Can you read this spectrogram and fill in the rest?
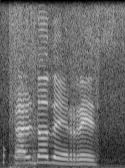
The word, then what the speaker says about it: caldo de res: So how do you say, ¿cómo se dice caldo de res or caldo de rey? – Caldo de res.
